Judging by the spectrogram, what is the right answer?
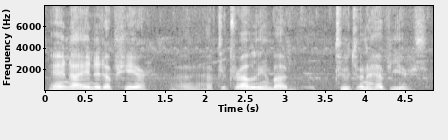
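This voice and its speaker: A man in his seventies from Cuba, giving interview answers in a measured way with pauses and restarts. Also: mid-range voice, little pitch movement, gravelly, crowd noise. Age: 70s. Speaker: interviewee, environmental activist. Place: rural farm in mountains. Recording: distant mic with faint background noise.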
